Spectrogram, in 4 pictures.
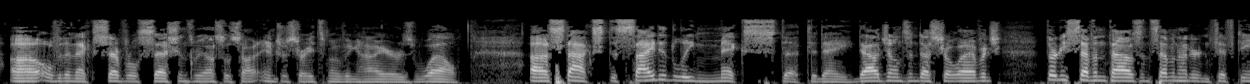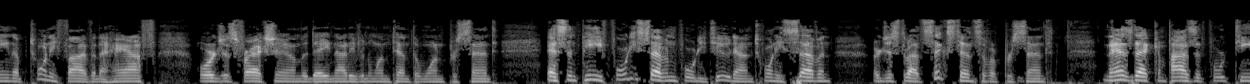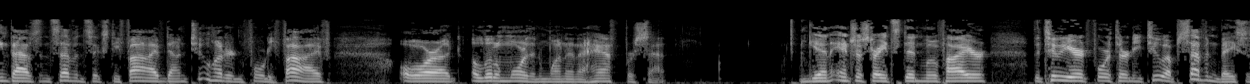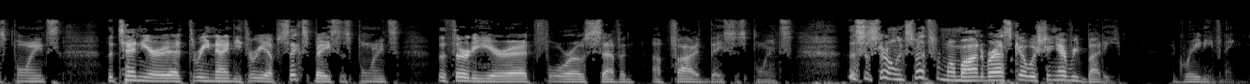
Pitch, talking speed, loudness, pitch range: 145 Hz, 135 wpm, -20 LUFS, 130-170 Hz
